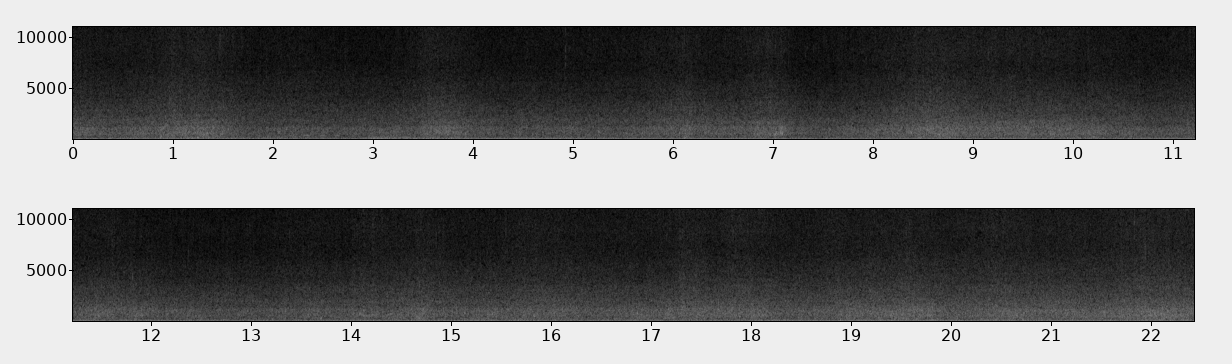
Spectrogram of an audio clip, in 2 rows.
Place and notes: Polska - Intrusion
Waves at Stogi beach, disturbed by the constant hum of the nearby cargo terminal
14 October 2013, 12:00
